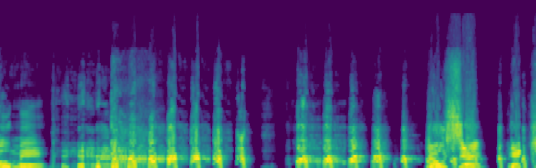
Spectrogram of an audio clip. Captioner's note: laugh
